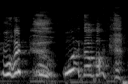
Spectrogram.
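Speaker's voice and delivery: laughing shocked squeal; laughing disbelief. Retold or imitated.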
